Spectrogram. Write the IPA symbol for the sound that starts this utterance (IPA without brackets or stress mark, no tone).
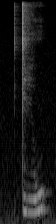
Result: t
